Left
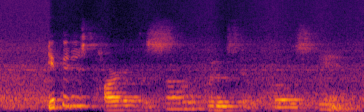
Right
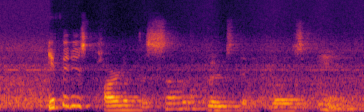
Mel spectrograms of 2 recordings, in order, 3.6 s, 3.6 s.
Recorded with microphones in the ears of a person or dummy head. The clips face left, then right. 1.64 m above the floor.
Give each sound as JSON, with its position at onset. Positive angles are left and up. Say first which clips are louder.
{"t": 0.5, "sound": "a man speaking", "louder": "right 2 dB", "side_deg": -10, "distance_m": 0.5}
